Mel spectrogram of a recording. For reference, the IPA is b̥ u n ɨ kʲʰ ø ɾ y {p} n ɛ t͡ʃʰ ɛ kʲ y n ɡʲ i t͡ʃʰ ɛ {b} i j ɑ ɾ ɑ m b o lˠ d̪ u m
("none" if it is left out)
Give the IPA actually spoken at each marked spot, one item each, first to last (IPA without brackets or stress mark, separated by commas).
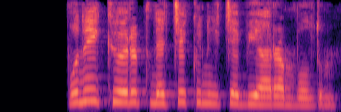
p, b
